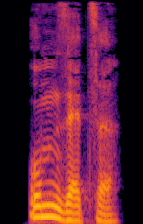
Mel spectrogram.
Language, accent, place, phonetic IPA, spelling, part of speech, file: German, Germany, Berlin, [ˈʊmzɛt͡sə], Umsätze, noun, De-Umsätze.ogg
- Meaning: nominative/accusative/genitive plural of Umsatz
